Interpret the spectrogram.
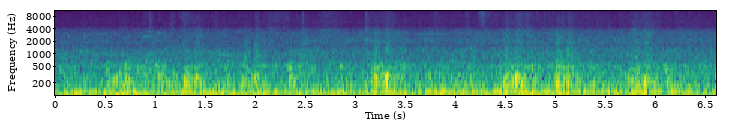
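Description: Electric commuter train running between stations, heard inside the passenger car: a steady low rumble of wheels and running gear on the rails, swelling and easing slightly.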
